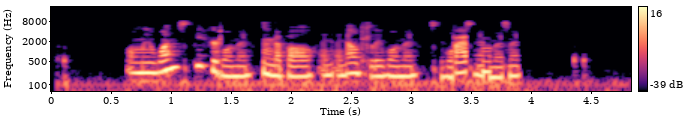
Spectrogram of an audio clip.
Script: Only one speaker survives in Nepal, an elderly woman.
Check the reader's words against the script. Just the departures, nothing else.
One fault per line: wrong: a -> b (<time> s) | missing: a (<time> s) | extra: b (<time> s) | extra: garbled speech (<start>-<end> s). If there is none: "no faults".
wrong: survives -> woman (1.4 s)
extra: an (2.4 s)
extra: garbled speech (3.1-3.9 s)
